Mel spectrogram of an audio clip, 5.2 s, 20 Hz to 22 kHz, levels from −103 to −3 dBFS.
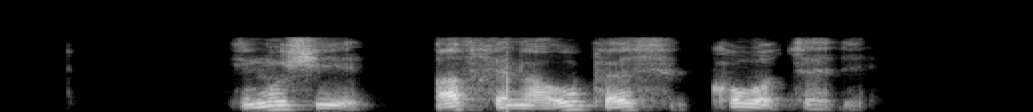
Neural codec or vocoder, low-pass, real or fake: codec, 44.1 kHz, 7.8 kbps, Pupu-Codec; 5.4 kHz; fake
